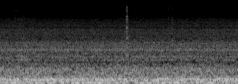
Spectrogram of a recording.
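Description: Steady low rumble and hiss of a running car heard from inside its cabin, with a faint click a little over a second in.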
